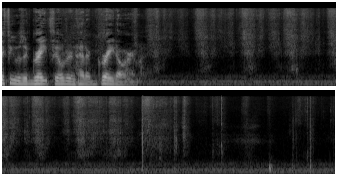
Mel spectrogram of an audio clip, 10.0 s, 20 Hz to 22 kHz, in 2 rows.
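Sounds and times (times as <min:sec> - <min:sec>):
faint steady hum: 0:00.0 - 0:10.0
cards flipping with papery swish: 0:02.2 - 0:08.4.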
